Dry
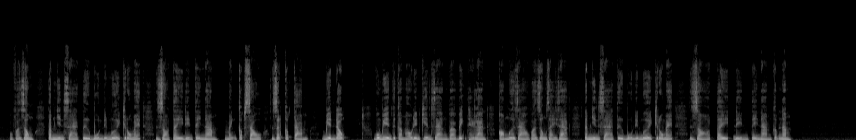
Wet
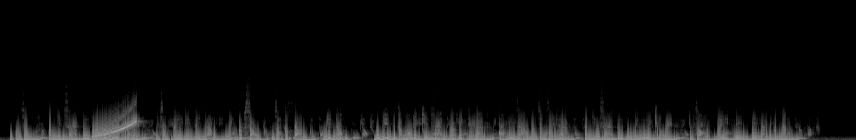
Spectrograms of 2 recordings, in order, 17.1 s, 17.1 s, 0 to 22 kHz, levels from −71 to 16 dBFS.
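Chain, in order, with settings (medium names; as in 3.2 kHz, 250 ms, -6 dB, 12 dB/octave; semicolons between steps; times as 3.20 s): level-controlled noise filter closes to 390 Hz, open at -18 dBFS; dynamic bell 540 Hz, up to -4 dB, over -32 dBFS, Q 1.2; in parallel at 0 dB: peak limiter -14.5 dBFS, peak gain reduction 9 dB; on the sum: compression 4:1, threshold -21 dBFS, peak gain reduction 10 dB; distance through air 430 m; on a send: repeats whose band climbs or falls 169 ms, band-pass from 160 Hz, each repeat 1.4 oct, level -2 dB; on the sum: painted sound rise, 1.84–2.74 s, 620–3100 Hz -21 dBFS; Schroeder reverb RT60 0.47 s, combs from 33 ms, DRR 17.5 dB; transformer saturation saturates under 1.4 kHz; trim +4.5 dB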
